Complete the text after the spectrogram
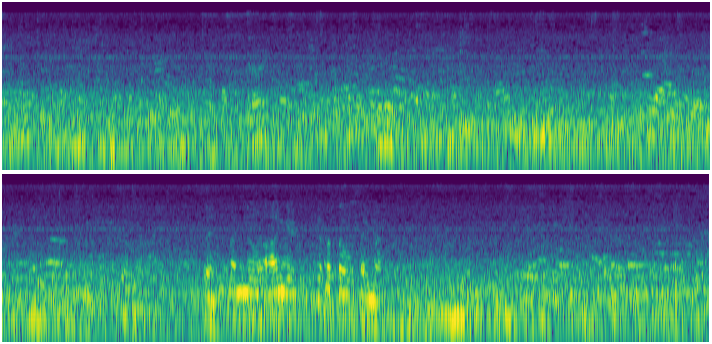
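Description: A crowd of men and women murmurs and chats nearby.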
